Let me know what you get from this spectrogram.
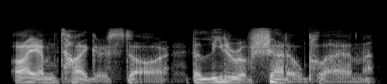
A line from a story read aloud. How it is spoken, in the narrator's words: he growled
